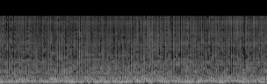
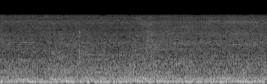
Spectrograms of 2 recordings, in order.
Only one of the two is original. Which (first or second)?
second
